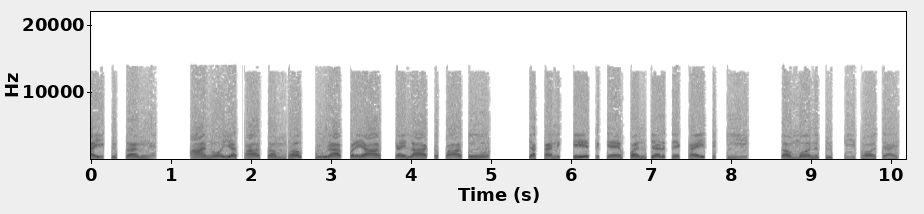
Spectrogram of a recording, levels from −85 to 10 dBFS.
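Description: Throughout the speech, the signal has likely been reduced to very few amplitude steps and rounded without dither, which fits a 4-bit word length. This is low bit depth without dither: the rounding error follows the waveform instead of spreading as smooth hiss, so the distortion sits only around 15 dB below the speech. Every syllable carries a coarse, grainy buzz that shifts with the sound, and quiet decays break up and sputter as they fall between steps.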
